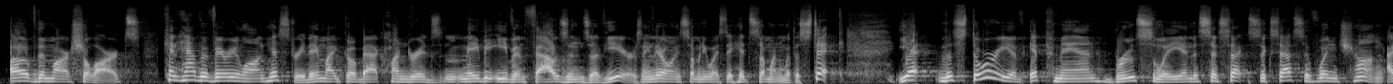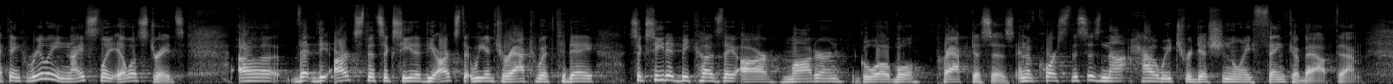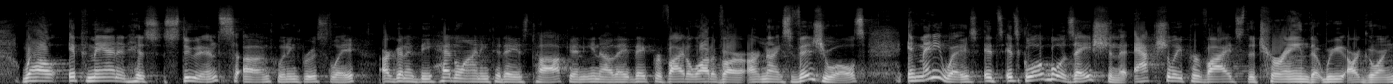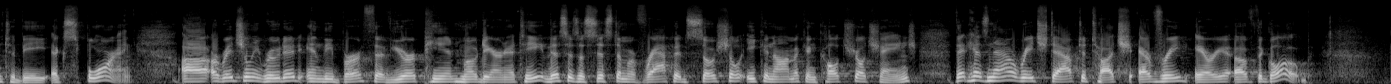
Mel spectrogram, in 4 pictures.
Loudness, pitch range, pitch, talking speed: -19 LUFS, 120-160 Hz, 135 Hz, 180 wpm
